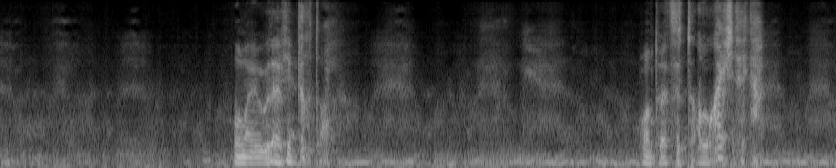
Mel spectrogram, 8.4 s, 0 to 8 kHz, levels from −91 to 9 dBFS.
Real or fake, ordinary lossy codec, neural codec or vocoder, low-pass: fake; none; codec, 16 kHz, 1 kbps, FreqCodec, larger model; none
